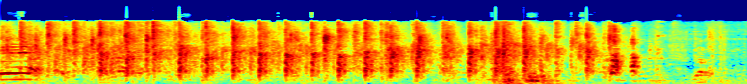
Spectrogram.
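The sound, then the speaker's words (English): An audience claps steadily for blues singer Watermelon Slim, the truck driving king of the blues, as he is introduced, a dense, crackling round of applause that stays strong for several seconds, then starts to thin out and fade toward the end. “All of you, please give a round of applause for the truck driving king of the blues, Mr.”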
